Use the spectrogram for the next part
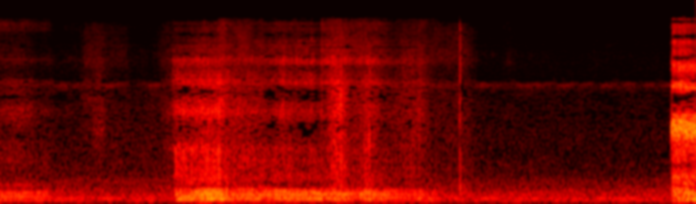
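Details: Husband asleep; loud, rough, rattling snore on the in-breath with quieter breathing between: snoring during sleep.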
